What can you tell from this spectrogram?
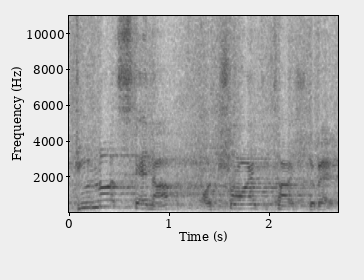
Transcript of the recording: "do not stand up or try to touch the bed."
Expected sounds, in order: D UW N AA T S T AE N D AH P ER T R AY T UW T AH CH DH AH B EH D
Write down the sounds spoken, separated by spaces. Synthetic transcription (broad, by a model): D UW N AA T S T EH N D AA P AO T R AY T UW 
